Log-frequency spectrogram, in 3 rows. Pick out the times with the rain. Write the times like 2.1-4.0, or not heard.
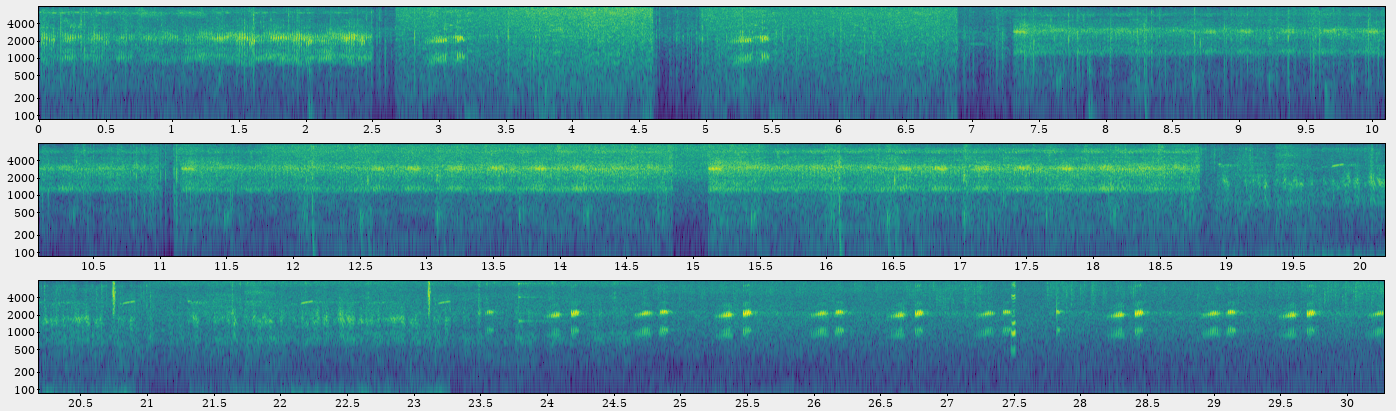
0.0-30.2.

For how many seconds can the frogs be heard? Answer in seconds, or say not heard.
30 s.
